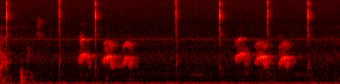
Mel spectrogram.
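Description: A little Chihuahua yaps in short bursts from another room. Two groups of three or four quick barks come through faint and muffled, with light clicking in the background.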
